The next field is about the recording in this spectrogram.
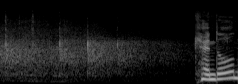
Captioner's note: applause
